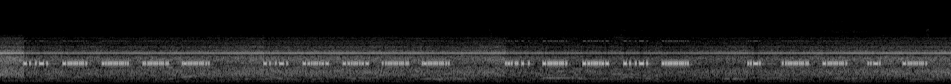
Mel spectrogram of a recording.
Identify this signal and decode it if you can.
Hellschreiber (Feld-Hell, 122.5 baud), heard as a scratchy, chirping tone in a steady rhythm, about 980 Hz, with radio static, a steady whistle near 1630 Hz and the noise of a crowd indoors. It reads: 46285 40035 76042 13616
